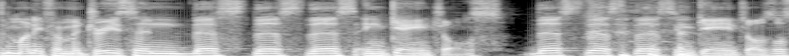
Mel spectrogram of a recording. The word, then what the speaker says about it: Gaingels: If you Google, it's spelled Gaingels, like Gain, like Gain, and then Joels, Gaingels.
